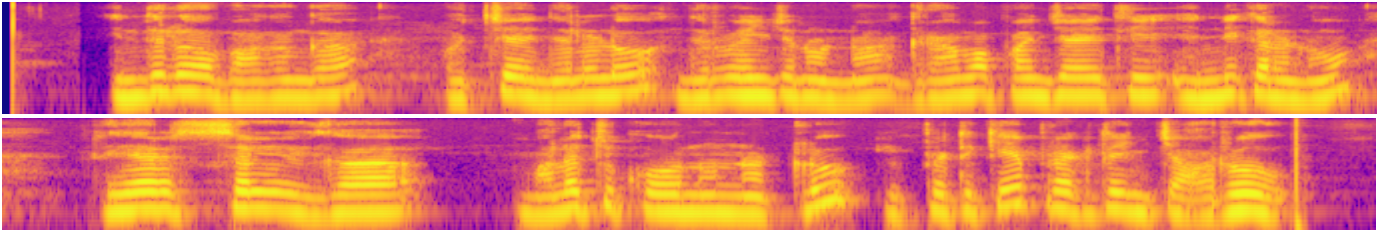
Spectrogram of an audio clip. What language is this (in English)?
Telugu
